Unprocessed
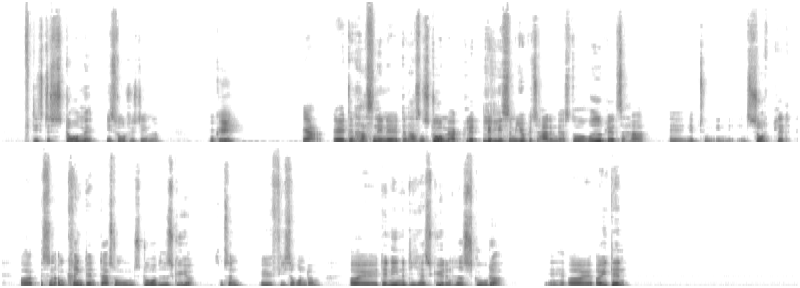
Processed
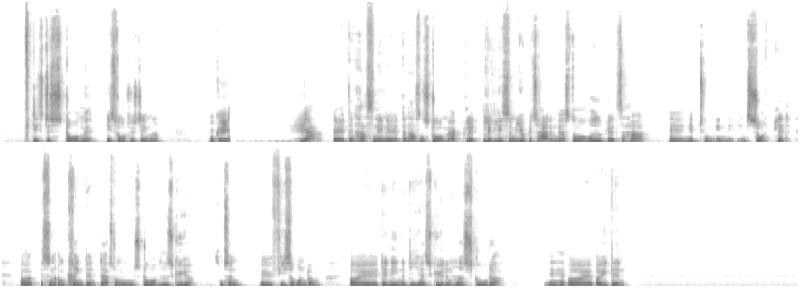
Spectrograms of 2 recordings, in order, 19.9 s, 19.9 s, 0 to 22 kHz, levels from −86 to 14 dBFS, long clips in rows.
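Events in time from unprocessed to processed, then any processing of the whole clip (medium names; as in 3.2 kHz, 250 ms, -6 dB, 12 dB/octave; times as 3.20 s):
2.83–3.79 s: reverse
whole clip: compression 12:1, threshold -36 dBFS; trim +2 dB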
